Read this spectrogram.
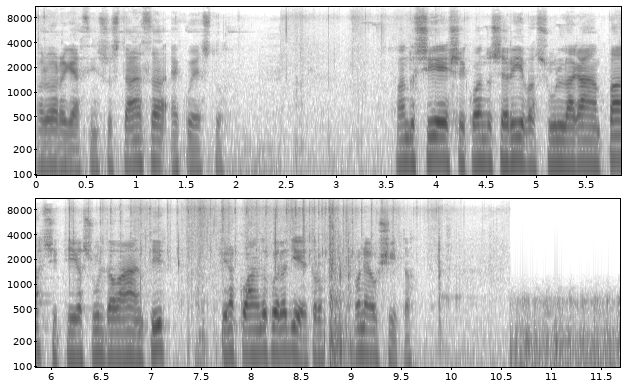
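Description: A man speaks calmly and close by, outdoors.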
